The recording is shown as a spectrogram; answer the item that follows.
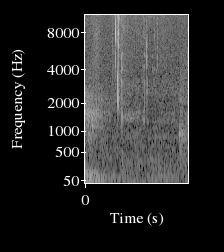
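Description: Quiet bowling-alley background: a low rumble dies away in the first half-second, then a cluster of faint sharp clicks comes just over half a second in, with a few weaker ticks and knocks later.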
